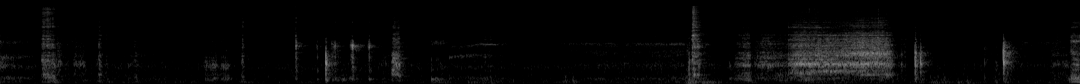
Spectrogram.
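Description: Thin glass panes being handled and fitted together on a table: scattered light clicks and taps, a sharper click about seven seconds in, then a rubbing scrape lasting about a second near the end.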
